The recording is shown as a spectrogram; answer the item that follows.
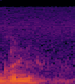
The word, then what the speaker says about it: Gulu: And I thank him for pronouncing Guru very well. Some people call it Guru. When somebody calls it Guru, investigate the DNA.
